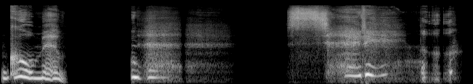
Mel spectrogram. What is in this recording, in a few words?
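Voice retire Japanese; sherinu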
